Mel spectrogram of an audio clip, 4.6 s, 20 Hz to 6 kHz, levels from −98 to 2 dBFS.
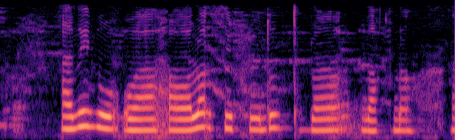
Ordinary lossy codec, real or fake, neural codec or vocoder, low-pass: none; fake; codec, 16 kHz, 16 kbps, FreqCodec, larger model; 5.4 kHz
